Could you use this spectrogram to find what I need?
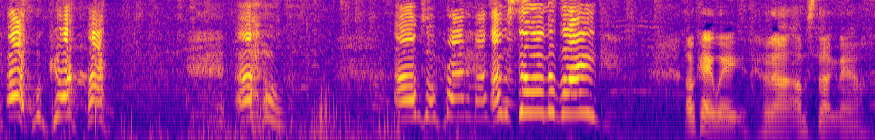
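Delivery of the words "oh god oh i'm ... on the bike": excited. Real, not acted. Struggling on bike in sand.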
